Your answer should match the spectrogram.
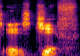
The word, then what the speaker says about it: GIF: The person who made them says that it's JIF, but I think he doesn't get to decide that because graphics is a hard G, so it's GIF, isn't it? – I'm a GIF guy.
